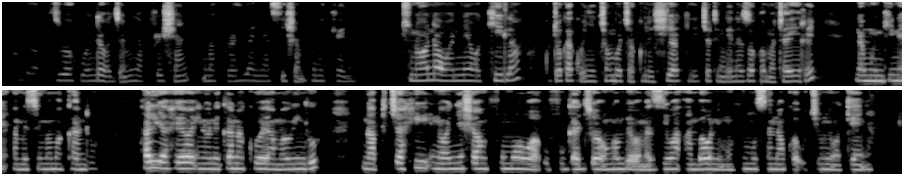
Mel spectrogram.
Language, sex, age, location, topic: Swahili, female, 18-24, Mombasa, agriculture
